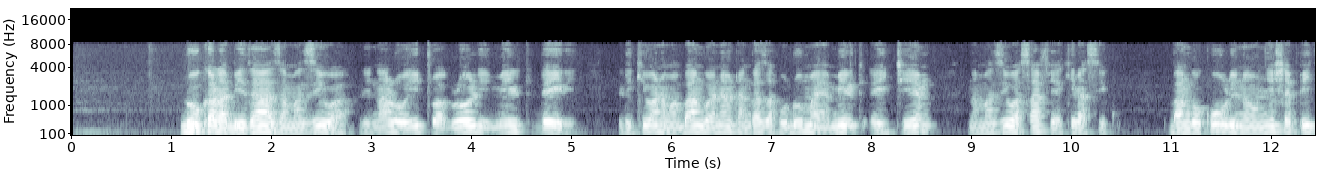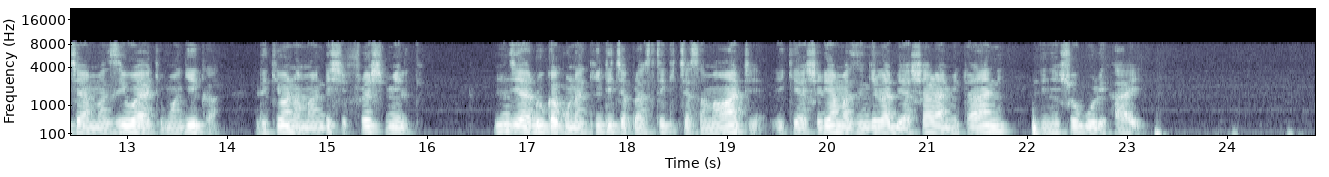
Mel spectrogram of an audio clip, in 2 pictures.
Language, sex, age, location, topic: Swahili, male, 18-24, Dar es Salaam, finance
